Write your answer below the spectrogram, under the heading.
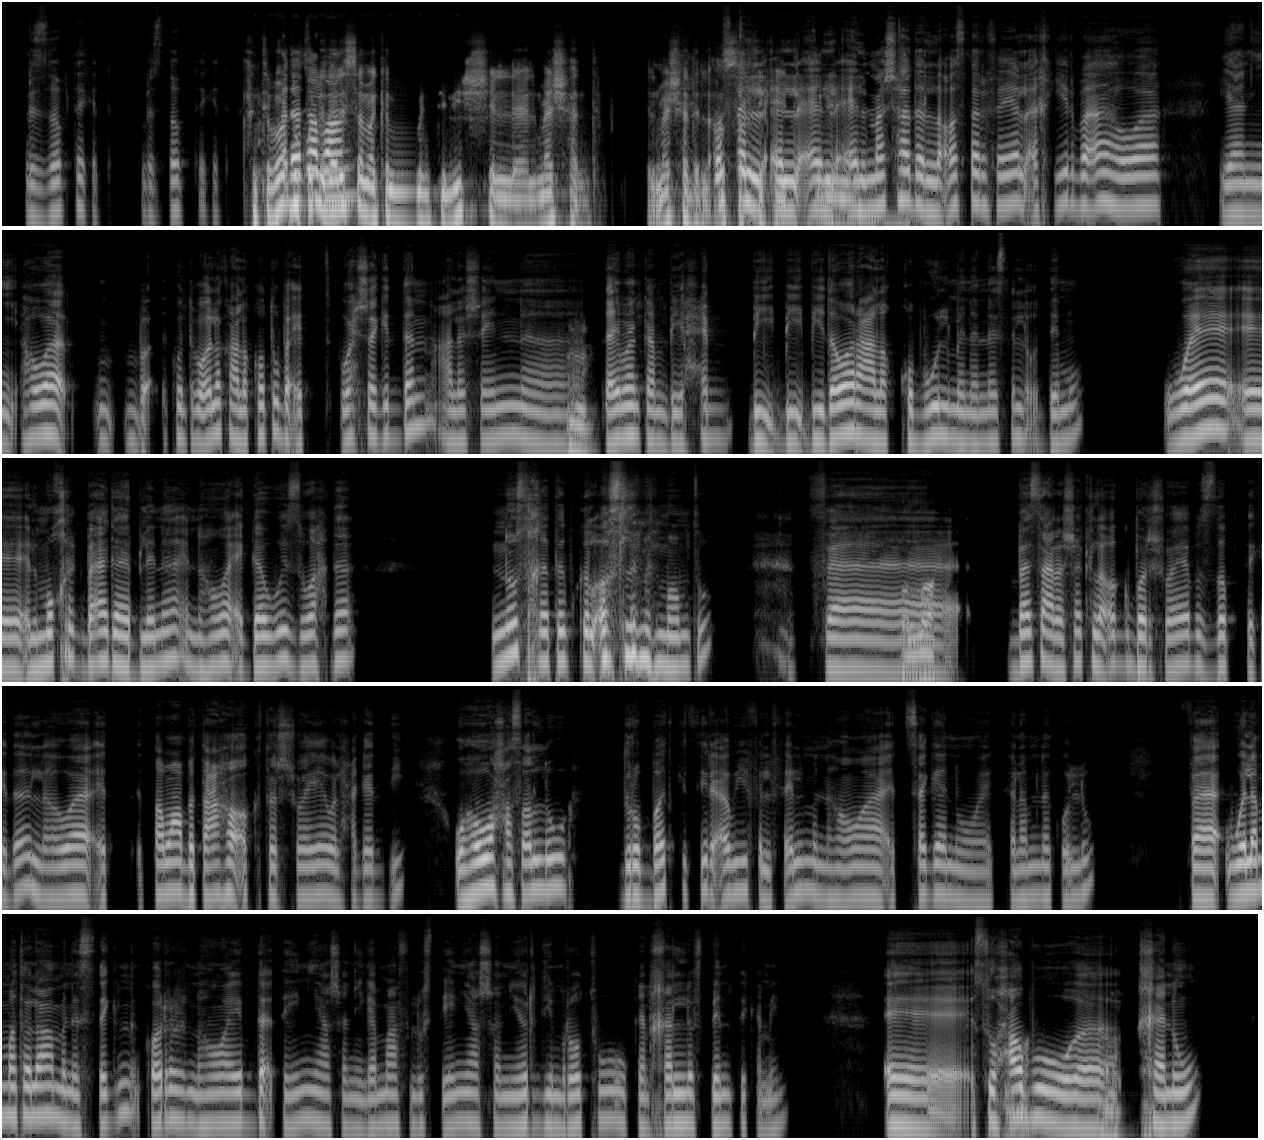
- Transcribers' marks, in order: laughing while speaking: "من مامِته"; in English: "دروبات"; tapping
- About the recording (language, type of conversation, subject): Arabic, podcast, احكيلي عن فيلم أثّر فيك وليه؟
